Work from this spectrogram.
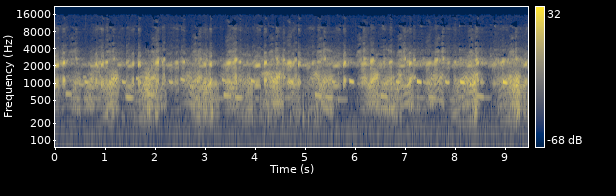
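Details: Dense chorus of croaking frogs, raspy bursts in quick succession with short tonal notes dropping in repeatedly, forming a thick, steady night-like wall of calls without other noise.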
